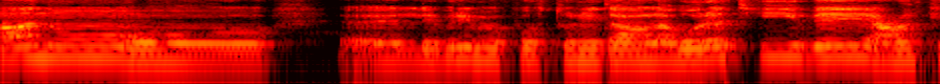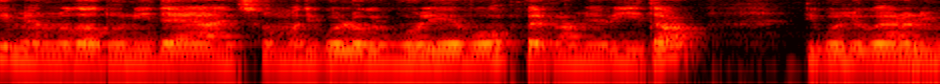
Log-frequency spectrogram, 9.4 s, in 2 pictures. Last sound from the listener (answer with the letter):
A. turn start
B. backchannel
B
